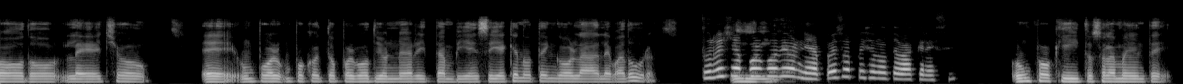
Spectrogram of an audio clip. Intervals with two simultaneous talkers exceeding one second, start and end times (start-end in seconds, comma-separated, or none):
none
